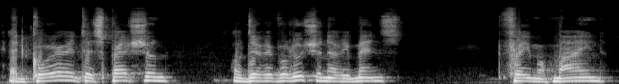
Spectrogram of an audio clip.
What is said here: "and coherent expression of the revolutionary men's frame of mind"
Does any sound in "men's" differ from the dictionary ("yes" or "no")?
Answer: yes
